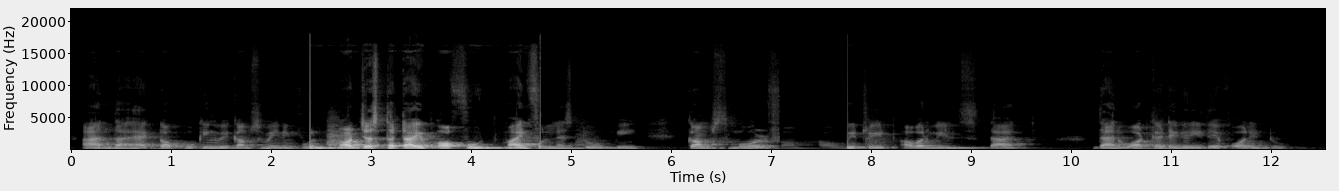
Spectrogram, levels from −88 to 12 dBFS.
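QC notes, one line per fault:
2.39–4.69 s, sudden gain jump: right after "act of cooking becomes" the level leaps up by about 19 dB and drops back just as abruptly, likely from a gain setting applied instantly with no ramp. Speech and background noise rise together. On the waveform this shows as a block of sharply taller amplitude with vertical edges, and on the spectrogram as a uniformly brighter band across all frequencies.
7.08–7.77 s, sudden gain jump: after "comes more" the level falls by about 24 dB for under a second, then returns, likely the same unramped gain change in the opposite direction. The sound and noise floor drop together. On the waveform this is a squat, flattened section with hard edges, and on the spectrogram a dark vertical gap.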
